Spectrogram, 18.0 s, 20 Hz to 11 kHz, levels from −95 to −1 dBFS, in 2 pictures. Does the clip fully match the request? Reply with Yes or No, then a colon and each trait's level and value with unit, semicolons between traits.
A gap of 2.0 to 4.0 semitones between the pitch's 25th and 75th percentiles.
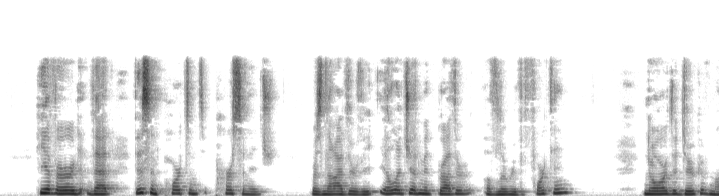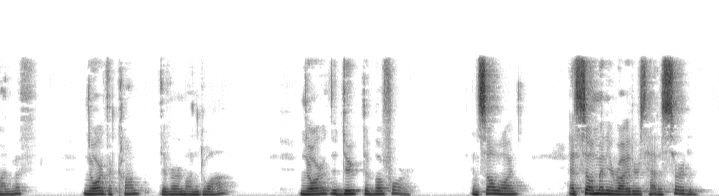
Yes: average, 2.9 semitones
